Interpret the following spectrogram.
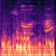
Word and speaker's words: Mallorca: There is an island in Spain called Mallorca Island. It's actually in their language or how they pronounce it is Mallorca, and it is beautiful.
